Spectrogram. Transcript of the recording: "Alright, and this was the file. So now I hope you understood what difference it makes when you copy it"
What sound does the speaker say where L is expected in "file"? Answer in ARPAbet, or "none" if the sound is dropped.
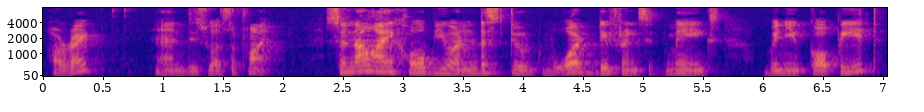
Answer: N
